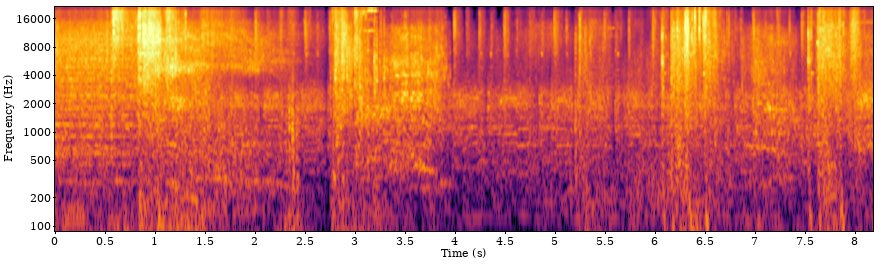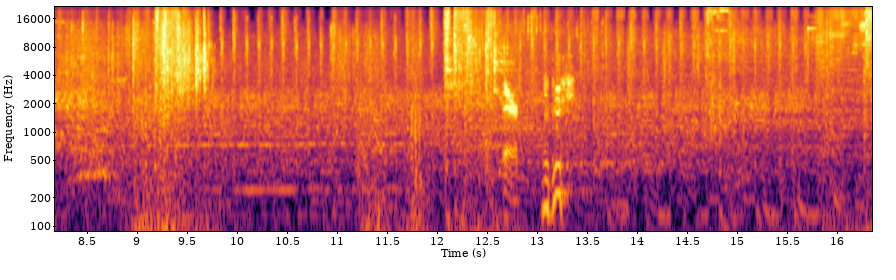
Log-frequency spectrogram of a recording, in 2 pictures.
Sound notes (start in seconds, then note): 13.0 giggles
